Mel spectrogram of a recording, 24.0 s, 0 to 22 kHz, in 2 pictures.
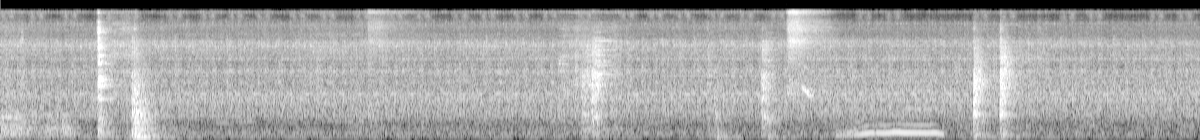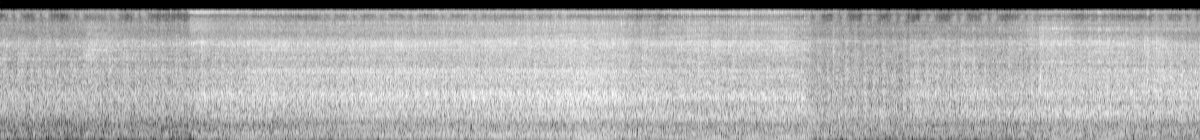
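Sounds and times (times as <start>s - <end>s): heavy truck engine running: 0.0s - 24.0s.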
